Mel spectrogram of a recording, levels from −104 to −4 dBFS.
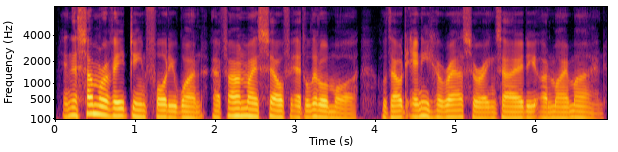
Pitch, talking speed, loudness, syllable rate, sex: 120 Hz, 175 wpm, -18 LUFS, 5.2 syllables/s, male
